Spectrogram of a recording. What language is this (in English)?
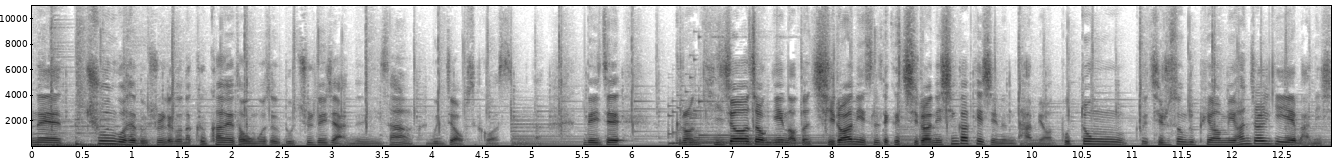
Korean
